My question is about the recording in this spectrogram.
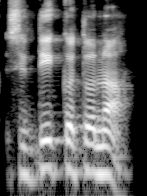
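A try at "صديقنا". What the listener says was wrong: नहीं, ता नहीं पढ़ानी, ता तो यहाँ पे है नहीं ना, सिद्दीकु ना।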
